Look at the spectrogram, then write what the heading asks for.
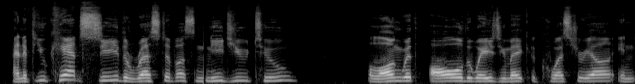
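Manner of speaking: lightly voiced mentor, earnest and firm. Starswirl telling Twilight she is needed, earnest hint of mentor. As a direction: admit it plainly, then press the point.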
